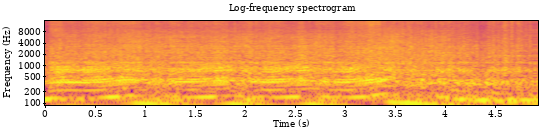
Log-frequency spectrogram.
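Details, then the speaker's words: LS V8-swapped widebody Porsche 911 with cooling fans now working and coolant around 180°F: strong, even rumble with clean revs and a smooth return to idle, no knocks or misses. The engine sounds healthy. "healthy guys she's healthy I love the ls I just love it"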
